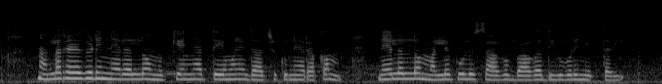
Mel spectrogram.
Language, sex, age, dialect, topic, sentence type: Telugu, female, 18-24, Central/Coastal, agriculture, statement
